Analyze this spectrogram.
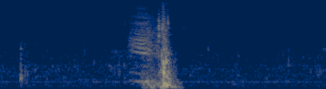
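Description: A wooden chest lid creaks and thuds shut.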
